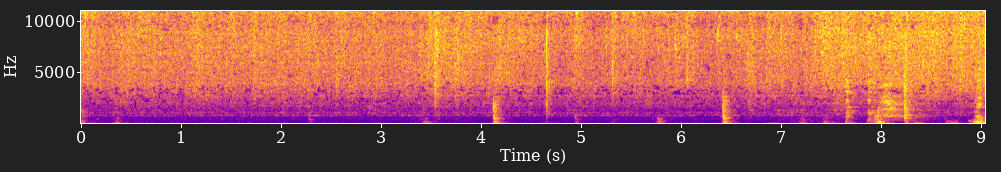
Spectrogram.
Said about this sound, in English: I'm just going to cook the garlic first, the onions and garlic,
